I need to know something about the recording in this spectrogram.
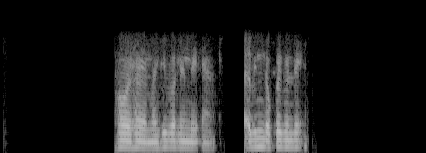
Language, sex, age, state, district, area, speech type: Santali, male, 18-30, West Bengal, Bankura, rural, conversation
